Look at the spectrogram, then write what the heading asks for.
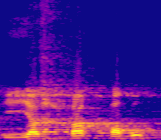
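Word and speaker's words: يشقق: Fish ini dimasukkan pada shin, asalnya yatashaqqaqu, kemudian tanya diidghamkan ke shin sehingga ya otomatis dia masuk sehingga suara shin jadinya, makanya bacanya yashaqqaqu gitu.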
